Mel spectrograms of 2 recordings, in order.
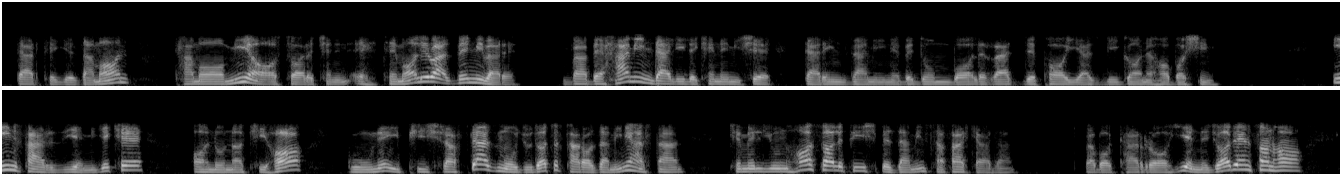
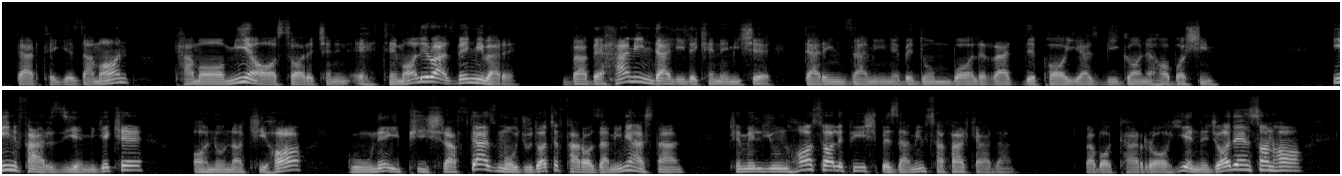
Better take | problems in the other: second | garbled, watery; badly; nothing above 4 kHz; slightly in the second

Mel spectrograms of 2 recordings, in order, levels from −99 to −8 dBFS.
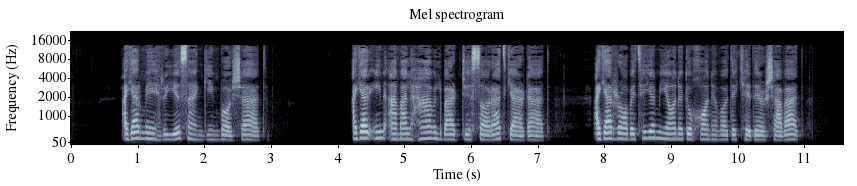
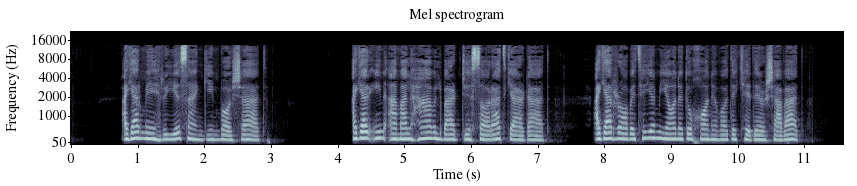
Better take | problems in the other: second | thin; somewhat; fading below 250 Hz

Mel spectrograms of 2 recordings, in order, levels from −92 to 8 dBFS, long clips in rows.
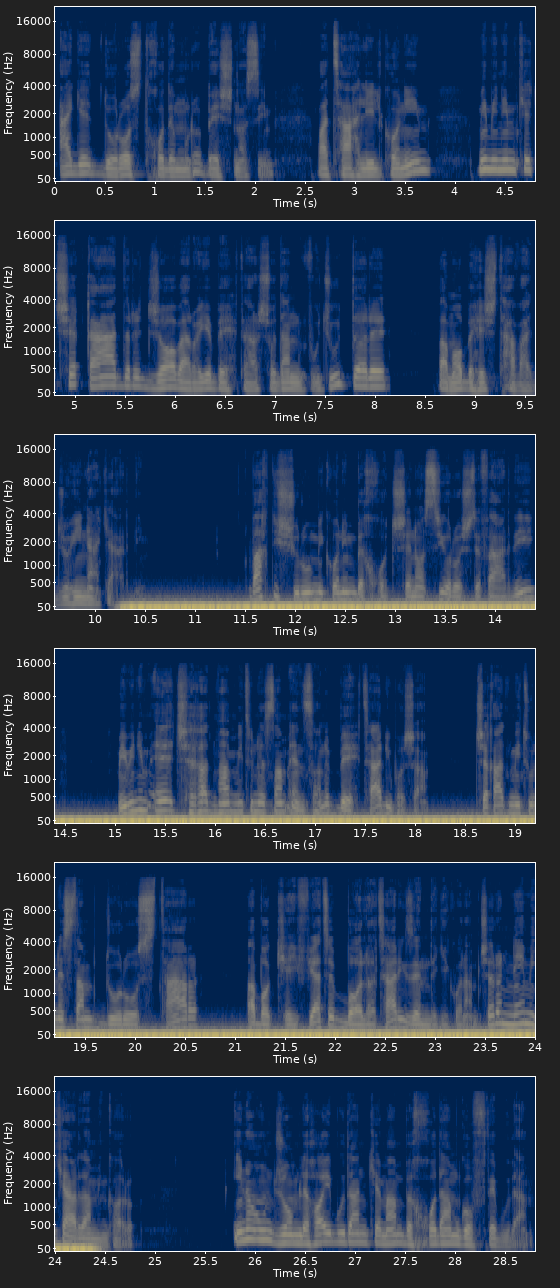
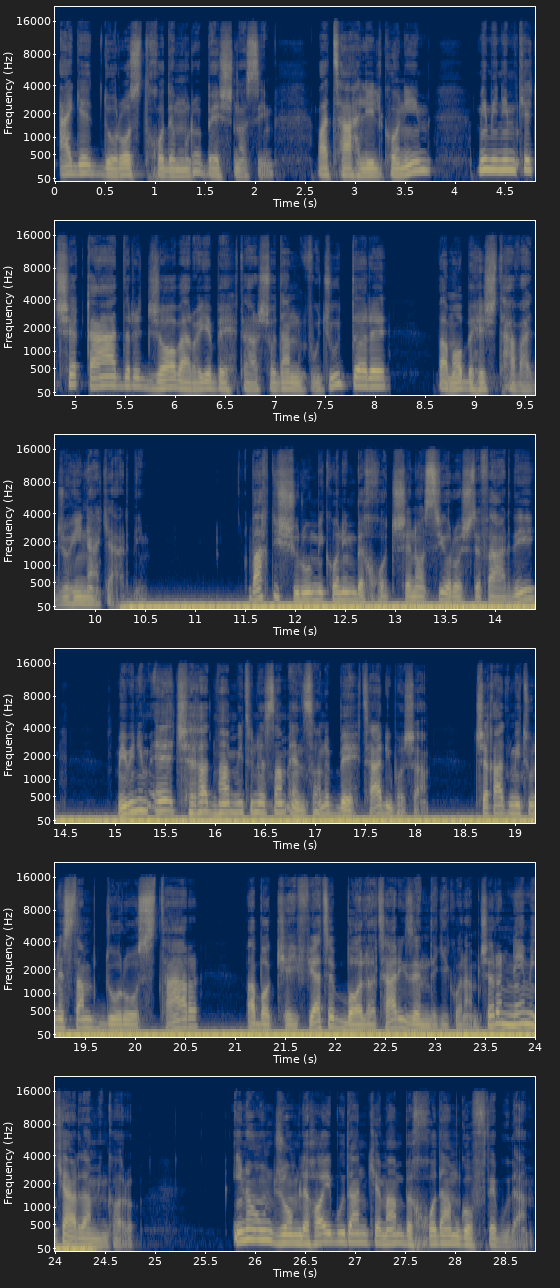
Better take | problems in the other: second | low rumble; loud; from 10 to 24 s; 6 dB below the speech; faint in the second

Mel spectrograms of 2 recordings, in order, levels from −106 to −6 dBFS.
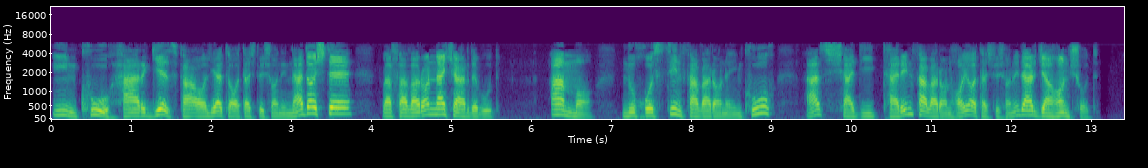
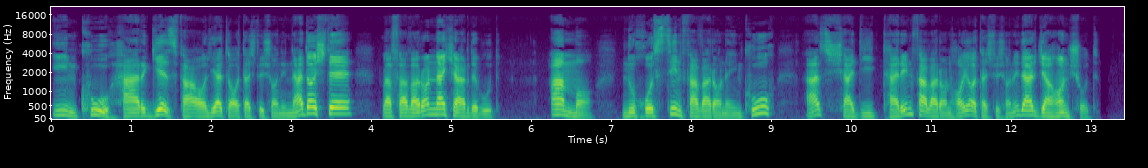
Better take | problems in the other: second | garbled, watery; badly; nothing above 5.5 kHz

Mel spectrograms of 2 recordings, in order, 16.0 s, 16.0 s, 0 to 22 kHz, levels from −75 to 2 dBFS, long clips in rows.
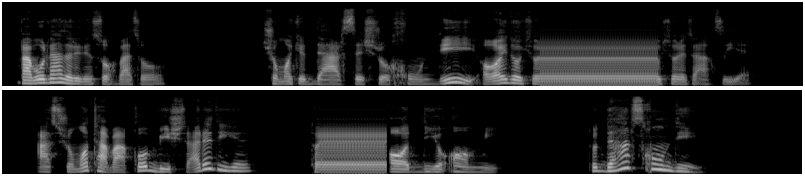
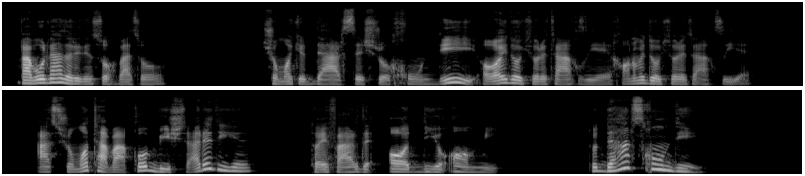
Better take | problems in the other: second | audio freezing; at 5.5 s for 1 s and at 11 s for 0.5 s

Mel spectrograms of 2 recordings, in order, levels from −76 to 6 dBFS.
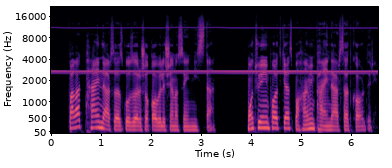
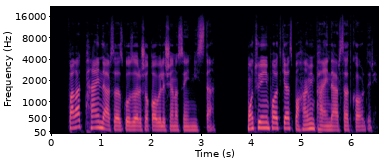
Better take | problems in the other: second | high-pitched whine; loud; throughout; 2.5 kHz, 9 dB below the speech

